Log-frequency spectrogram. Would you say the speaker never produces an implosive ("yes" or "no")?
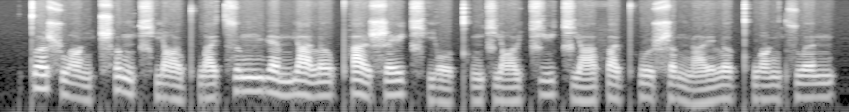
yes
